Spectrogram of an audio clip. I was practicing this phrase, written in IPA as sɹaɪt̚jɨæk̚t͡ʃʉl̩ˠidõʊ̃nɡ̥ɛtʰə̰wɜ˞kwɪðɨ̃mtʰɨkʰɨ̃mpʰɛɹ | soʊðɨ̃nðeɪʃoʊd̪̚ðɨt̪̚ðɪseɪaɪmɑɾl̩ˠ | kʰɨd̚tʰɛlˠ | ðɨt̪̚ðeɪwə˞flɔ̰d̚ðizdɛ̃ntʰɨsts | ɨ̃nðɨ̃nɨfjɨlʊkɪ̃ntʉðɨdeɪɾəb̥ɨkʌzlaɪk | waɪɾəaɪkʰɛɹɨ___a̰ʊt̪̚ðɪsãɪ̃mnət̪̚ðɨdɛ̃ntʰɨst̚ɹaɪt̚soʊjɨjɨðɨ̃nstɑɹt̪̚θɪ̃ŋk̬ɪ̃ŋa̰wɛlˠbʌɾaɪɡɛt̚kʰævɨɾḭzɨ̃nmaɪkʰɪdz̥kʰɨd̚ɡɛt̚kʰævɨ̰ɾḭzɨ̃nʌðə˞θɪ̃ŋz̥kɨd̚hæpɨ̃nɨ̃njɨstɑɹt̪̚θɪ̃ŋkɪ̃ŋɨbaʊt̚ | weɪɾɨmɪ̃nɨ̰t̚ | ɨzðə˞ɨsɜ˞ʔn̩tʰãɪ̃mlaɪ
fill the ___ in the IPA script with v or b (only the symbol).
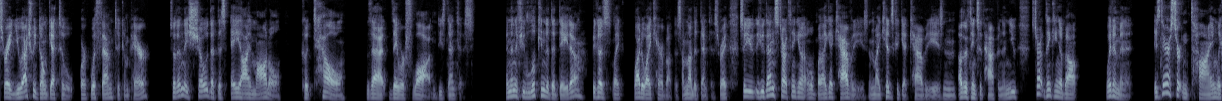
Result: b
